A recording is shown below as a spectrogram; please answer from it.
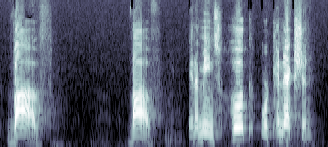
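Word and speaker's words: ו: Now, the vav is pronounced va in Hebrew, like vav, okay? Like a valve, vav.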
